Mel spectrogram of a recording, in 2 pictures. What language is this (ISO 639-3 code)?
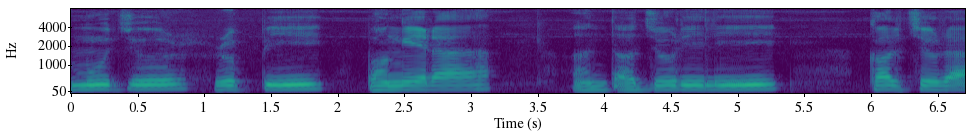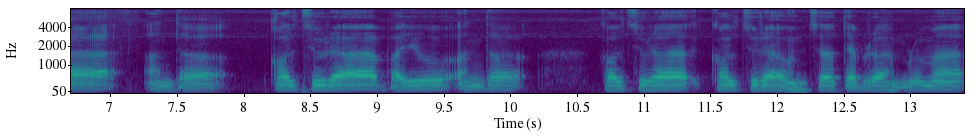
nep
